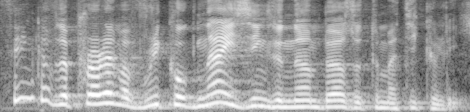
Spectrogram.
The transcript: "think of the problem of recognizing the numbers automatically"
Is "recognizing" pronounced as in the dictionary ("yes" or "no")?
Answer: yes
